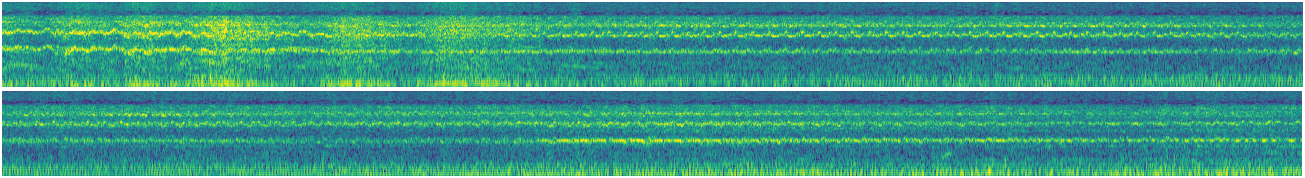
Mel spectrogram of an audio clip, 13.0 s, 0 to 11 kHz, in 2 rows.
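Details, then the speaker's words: 1980 Ford F100 sitting outside 20 years, first start: steady high-pitched squeal over engine noise right after start-up, a slipping belt; owner suspects a stuck smog pump (earlier thought A/C), alternator not spinning, unconfirmed. "so i suspect the smog pump is what stuck it usually is on these old rigs"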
